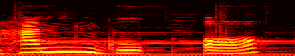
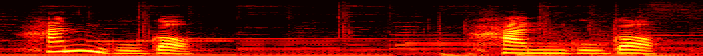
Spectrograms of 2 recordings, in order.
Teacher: Hangugo. Nagiging connected ang patchim na G sound plus O, kaya nagiging hangugo. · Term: connecting sound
